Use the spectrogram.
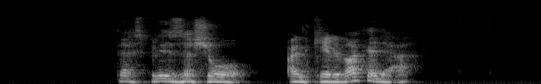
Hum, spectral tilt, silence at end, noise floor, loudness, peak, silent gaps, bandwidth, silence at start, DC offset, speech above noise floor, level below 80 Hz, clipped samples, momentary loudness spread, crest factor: none; -6 dB/octave; 1.25 s; -75 dBFS; -26 LUFS; -10 dBFS; none; 9.8 kHz; 1.2 s; under 0.1%; 50 dB; -58 dBFS; under 0.1%; 12 LU; 18 dB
